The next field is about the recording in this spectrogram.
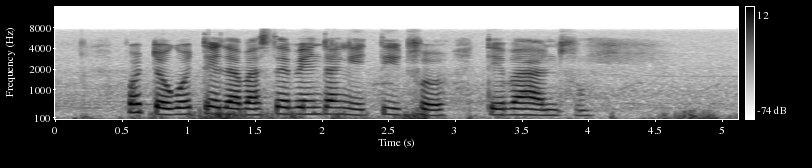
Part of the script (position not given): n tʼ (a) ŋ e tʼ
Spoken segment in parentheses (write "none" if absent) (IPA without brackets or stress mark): a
